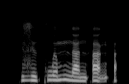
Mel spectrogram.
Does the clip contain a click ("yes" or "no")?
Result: no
